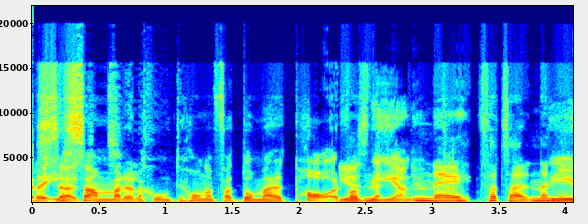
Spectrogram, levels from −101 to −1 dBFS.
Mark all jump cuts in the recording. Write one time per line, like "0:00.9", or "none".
0:02.3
